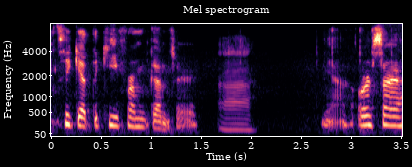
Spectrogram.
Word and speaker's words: Gunter: You have to donate a certain number of items to the museum to get the key from Gunter. Ah. Yeah, or sorry, how I pronounce his name, Gunther.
